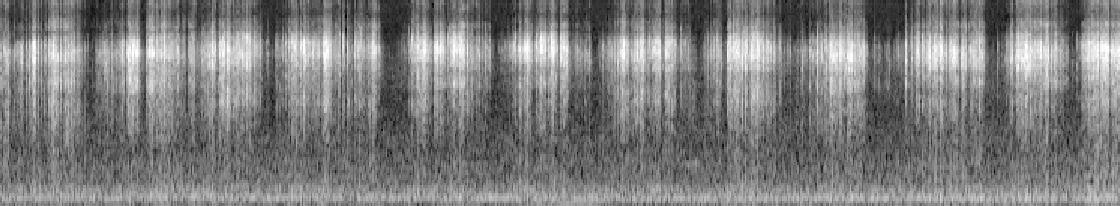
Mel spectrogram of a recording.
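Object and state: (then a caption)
Plastic bristle brush being scratched. Fingertips scratch and flick the tips of a hand-sized scrub brush with dense dark synthetic bristles and a plastic back. The result is a dry, crackling patter concentrated in the bright high range, with a faint low hum underneath. It comes in loose, uneven bursts of roughly a second, separated by brief quieter gaps.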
